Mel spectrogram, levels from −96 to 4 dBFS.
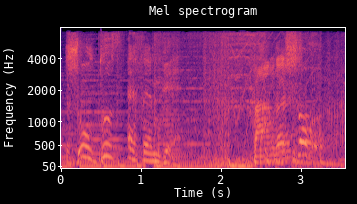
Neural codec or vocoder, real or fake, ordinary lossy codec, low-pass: none; real; AAC, 32 kbps; 7.2 kHz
